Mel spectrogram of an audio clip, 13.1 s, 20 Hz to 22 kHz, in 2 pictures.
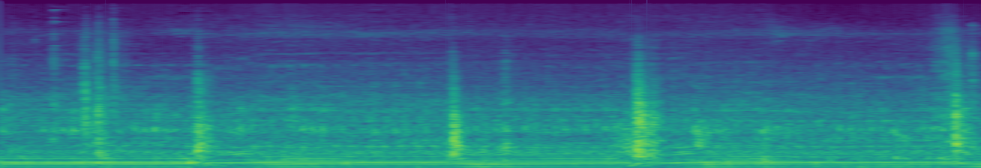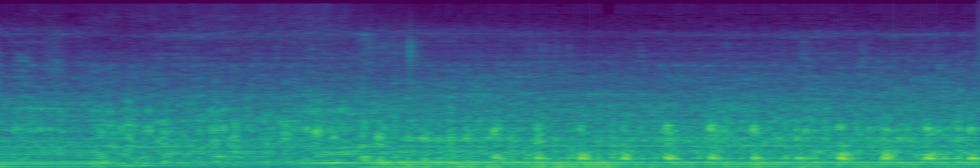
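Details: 1967 Ford Anglia 105E with Mitsubishi Galant VR4 6A13TT engine, on axle stands, running: after a few loose clunks, quick regular light tapping over the engine from the front, heard most at passenger-side timing belt cover; cause unconfirmed.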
